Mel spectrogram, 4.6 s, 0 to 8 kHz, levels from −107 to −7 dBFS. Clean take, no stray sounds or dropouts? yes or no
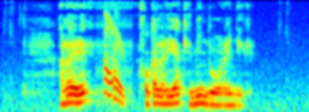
no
